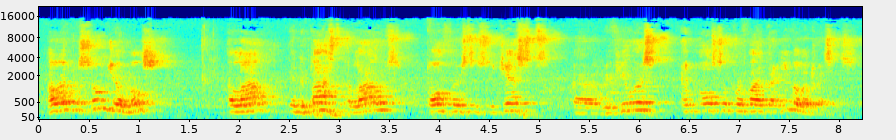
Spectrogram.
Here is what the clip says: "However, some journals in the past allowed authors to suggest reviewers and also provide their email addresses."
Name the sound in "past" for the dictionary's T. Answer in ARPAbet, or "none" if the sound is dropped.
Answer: T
